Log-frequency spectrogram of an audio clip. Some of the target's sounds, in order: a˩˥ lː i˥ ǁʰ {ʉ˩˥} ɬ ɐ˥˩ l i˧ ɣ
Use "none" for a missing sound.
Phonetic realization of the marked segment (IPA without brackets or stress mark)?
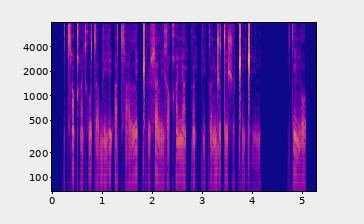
ʉ˩˥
